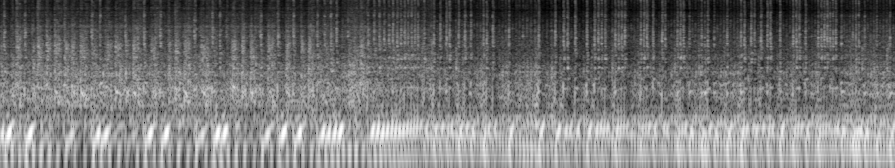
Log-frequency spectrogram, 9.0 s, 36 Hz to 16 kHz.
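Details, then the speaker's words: 1960 International B275 diesel tractor, sitting since winter, cranked at about 80°F with glow plugs and jumper cables; slow, labored, uneven cranking drags through each compression stroke before it begins to catch, as the weak battery turns it over slowly. "Even though it's like 80 out today, I'm still going to use the glow plugs cuz with such a weak battery, it turns over so slowly that any help it can get will help."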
